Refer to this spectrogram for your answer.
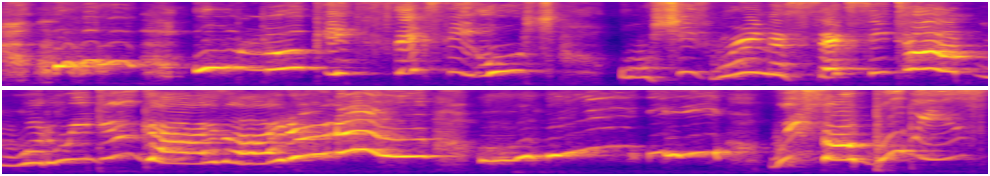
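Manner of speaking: put-on high, slow giggling like silly little boys. Speaker complaining about K-pop men, imitating grown men giggling. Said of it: "grown men giggling like little boys".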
